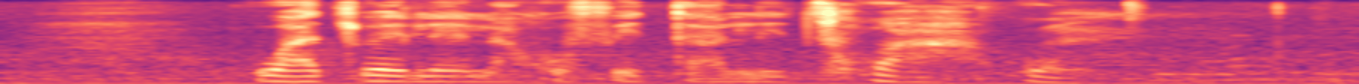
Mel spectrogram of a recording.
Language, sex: Tswana, female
